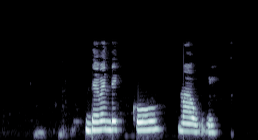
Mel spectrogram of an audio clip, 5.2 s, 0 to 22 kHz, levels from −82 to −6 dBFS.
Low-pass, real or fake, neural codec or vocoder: 7.2 kHz; real; none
